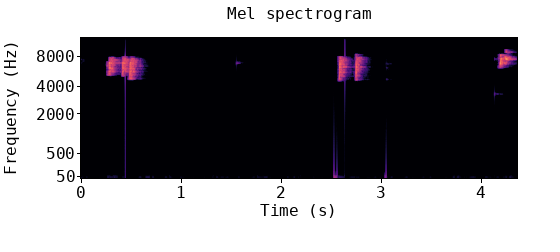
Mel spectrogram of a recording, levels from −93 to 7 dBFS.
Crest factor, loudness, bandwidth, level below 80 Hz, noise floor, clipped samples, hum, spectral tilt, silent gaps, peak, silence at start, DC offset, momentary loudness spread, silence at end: 26 dB; -23 LUFS; 12 kHz; -78 dBFS; -90 dBFS; under 0.1%; none; 7 dB/octave; none; -4 dBFS; 0.25 s; under 0.1%; 7 LU; 0 s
